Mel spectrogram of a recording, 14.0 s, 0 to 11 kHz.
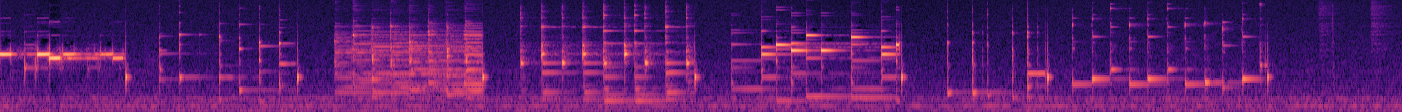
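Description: Xiaomi Redmi 10C's built-in ringtones playing as short previews, one after another: about six different short melodies, each cut off abruptly after a second or two as the next one is selected, with a quieter gap near the end.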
